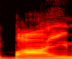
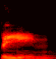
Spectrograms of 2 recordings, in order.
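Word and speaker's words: Biehn: I I saw a video where he said it's Bean. He He told him, "Yeah, it's Michael Bean." He's like, "Oh, interesting." Because that name in Scotland is pronounced Bean.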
